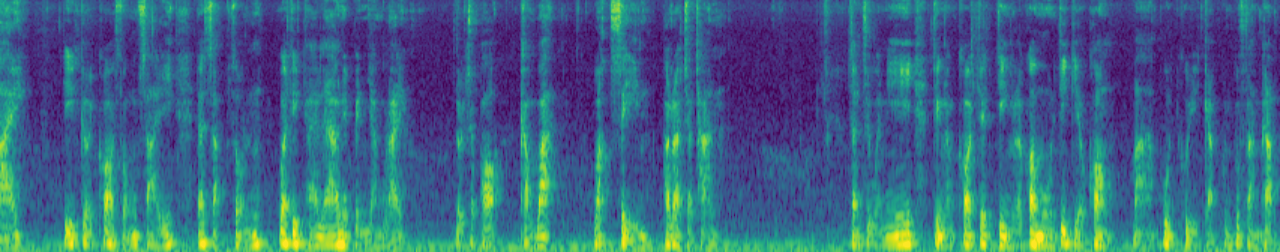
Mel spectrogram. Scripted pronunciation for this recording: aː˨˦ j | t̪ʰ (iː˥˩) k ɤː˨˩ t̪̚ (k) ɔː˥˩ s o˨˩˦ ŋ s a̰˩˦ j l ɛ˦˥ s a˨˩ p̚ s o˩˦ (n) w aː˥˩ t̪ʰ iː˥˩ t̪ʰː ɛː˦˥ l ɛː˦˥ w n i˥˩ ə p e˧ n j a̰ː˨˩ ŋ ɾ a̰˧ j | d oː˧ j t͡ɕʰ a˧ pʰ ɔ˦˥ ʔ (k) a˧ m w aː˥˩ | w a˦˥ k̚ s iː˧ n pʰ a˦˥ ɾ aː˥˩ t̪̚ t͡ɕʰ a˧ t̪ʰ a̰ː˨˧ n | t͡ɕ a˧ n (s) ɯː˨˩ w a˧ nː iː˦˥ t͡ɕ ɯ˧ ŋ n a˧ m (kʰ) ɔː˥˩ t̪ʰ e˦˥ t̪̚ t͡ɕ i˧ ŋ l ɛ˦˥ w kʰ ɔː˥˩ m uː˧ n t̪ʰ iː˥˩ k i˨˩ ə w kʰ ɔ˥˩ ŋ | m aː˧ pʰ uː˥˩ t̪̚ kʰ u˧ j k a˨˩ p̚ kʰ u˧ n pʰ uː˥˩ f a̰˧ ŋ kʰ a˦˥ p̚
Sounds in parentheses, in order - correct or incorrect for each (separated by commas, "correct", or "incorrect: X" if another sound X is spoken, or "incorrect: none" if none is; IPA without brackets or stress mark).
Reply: correct, incorrect: kʰ, correct, incorrect: kʰ, correct, correct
